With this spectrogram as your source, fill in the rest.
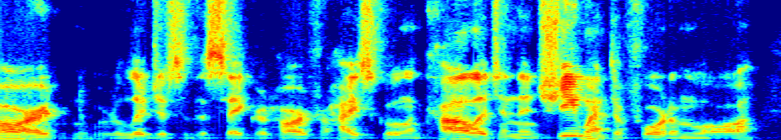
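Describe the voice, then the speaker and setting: A man with a New York accent talks at a moderate pace in a very deep, low pitch. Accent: New York American. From New York (Brooklyn, Westchester County). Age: 60s. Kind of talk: interview. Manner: halting.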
